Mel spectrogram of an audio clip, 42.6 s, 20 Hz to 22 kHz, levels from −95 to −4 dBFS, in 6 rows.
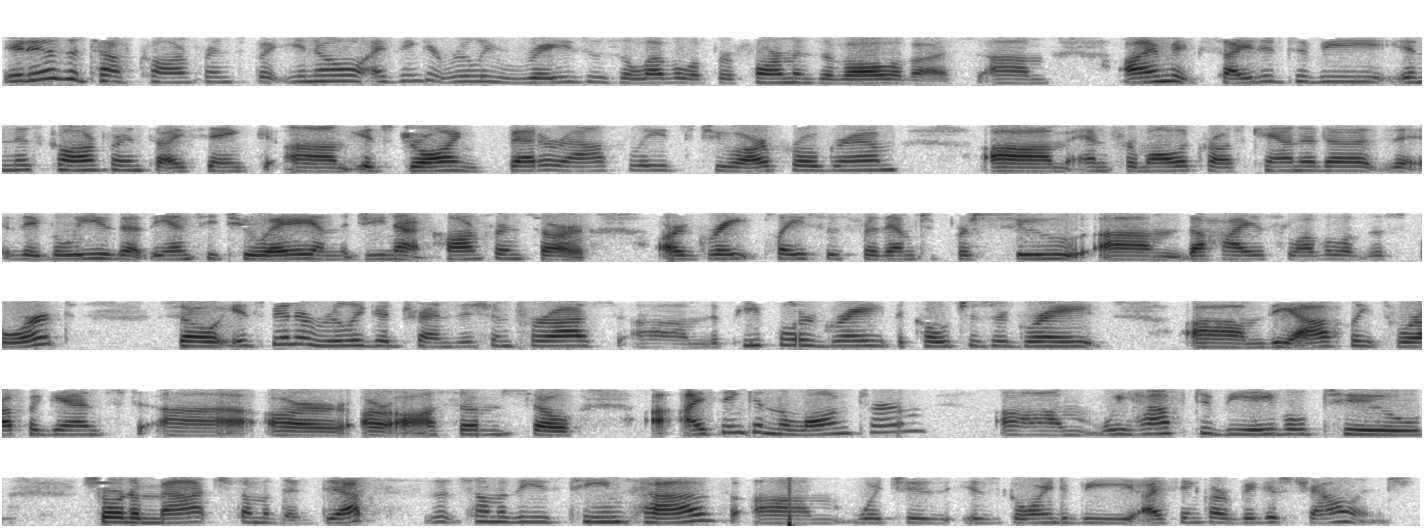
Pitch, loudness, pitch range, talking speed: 210 Hz, -25 LUFS, 185-235 Hz, 195 wpm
